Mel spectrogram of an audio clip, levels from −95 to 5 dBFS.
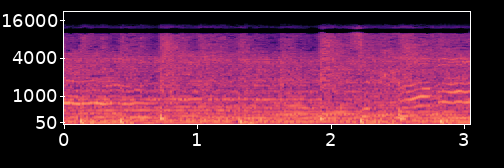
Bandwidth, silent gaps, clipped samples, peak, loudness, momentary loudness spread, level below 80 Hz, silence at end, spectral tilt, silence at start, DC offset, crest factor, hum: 14 kHz; none; under 0.1%; -6 dBFS; -19 LUFS; 3 LU; -28 dBFS; 0 s; -4.5 dB/octave; 0 s; under 0.1%; 12 dB; none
